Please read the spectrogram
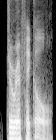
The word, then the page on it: varifocal: American English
